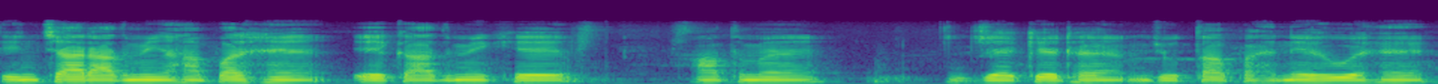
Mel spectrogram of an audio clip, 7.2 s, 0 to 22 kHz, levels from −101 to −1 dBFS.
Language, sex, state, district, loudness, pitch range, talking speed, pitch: Hindi, male, Jharkhand, Deoghar, -18 LUFS, 110-115 Hz, 140 wpm, 110 Hz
